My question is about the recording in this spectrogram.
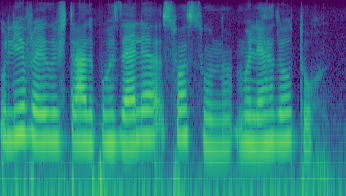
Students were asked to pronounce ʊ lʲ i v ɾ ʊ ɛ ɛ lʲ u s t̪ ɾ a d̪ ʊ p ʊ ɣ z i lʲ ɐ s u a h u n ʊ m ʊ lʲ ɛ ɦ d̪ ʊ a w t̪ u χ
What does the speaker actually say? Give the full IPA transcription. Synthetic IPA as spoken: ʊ lʲ i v ɾ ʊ ɛ i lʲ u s t̪ ɾ a d̪ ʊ p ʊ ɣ z ɛ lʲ ɐ s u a s u n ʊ m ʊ lʲ ɛ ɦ d̪ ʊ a w t̪ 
